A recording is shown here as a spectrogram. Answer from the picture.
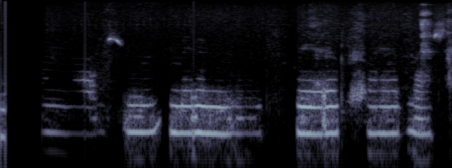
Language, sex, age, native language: Icelandic, female, 8, Icelandic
